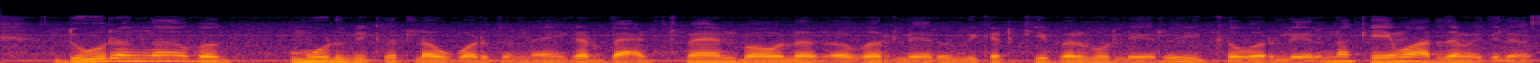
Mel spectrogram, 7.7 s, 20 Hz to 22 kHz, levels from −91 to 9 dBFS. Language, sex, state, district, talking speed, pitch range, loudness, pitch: Telugu, male, Andhra Pradesh, Guntur, 150 wpm, 110-130 Hz, -18 LUFS, 115 Hz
